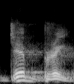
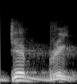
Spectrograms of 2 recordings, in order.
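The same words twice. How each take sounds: The two takes are said the same way.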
